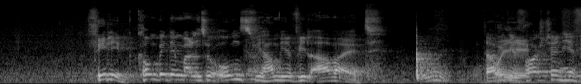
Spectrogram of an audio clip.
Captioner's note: speaking foreign language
